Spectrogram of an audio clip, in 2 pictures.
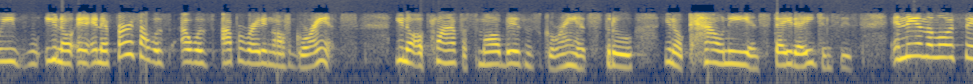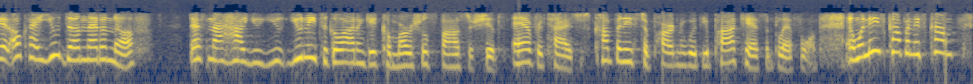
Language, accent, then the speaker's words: English; Texas, United States; now in Minnesota, United States; I'm from Texas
